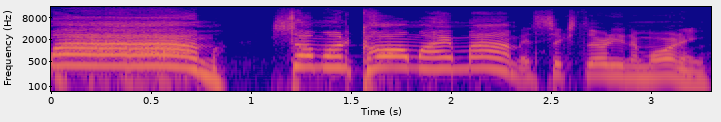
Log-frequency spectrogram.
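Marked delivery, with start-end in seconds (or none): 0.0-2.4 very high, shrill top-of-lungs scream, one word drawn out. Retelling a man fighting the speaker's boss, imitating someone yelling. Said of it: "yelling at the top of his lungs".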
